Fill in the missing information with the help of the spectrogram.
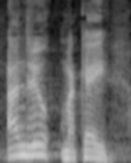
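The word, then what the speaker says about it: Andrew McCabe: la policía los eeuu andrew mackay se pronuncia así andrew mackay andrés maccabi este hombre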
